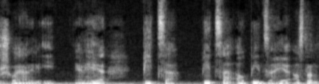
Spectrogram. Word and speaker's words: pizza: وعندنا حرف الزد او الزي في الايطالي بينطق ت او دز، شايفينها ت او دز. فهي بيتزا او بيتزا، لكن ما حدش يقولها بيتزا. بيتزا جاب لك بيتزا، لا مش هينفع طبعا، كده غلط.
